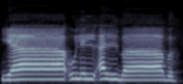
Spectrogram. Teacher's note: اب یا میں یہ مد منفصل ہو رہا ہے، اس کو دو اڑائی الف کے برابر لمبا کریں گے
